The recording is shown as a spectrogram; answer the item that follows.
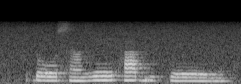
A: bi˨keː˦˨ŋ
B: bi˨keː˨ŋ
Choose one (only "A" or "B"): B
